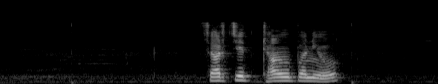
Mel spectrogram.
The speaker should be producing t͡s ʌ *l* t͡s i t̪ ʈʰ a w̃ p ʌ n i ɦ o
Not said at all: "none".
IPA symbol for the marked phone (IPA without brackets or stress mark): r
